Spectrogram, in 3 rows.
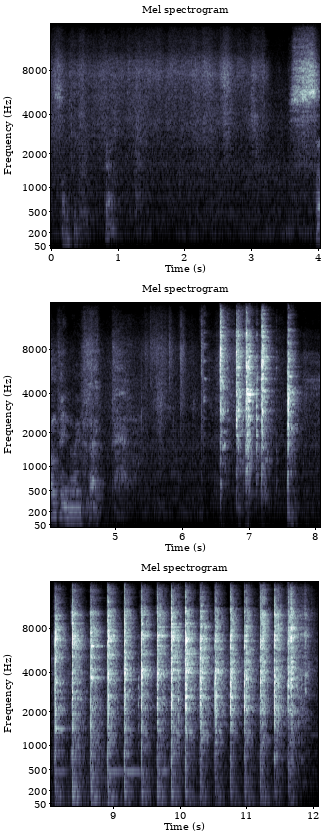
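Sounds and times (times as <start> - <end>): hammer striking sheet steel: 7.6 - 12.0.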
